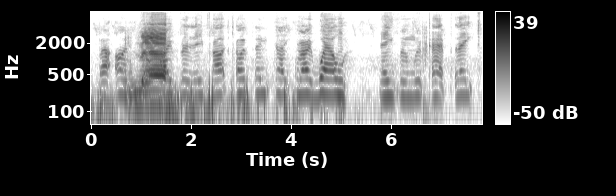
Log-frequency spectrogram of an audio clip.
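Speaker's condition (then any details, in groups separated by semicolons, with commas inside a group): Cerebral palsy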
